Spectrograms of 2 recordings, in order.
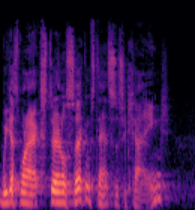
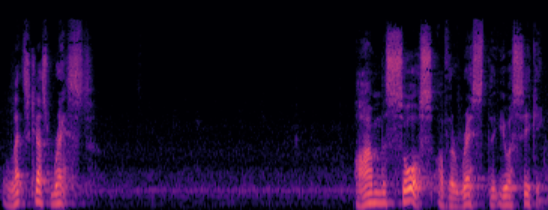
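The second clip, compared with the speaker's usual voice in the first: gentle voice of God; 2 semitones lower, 6 dB quieter than usual. Acted. God voiced inviting rest.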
